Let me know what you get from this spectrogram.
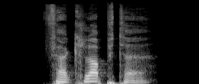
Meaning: inflection of verkloppen: 1. first/third-person singular preterite 2. first/third-person singular subjunctive II
- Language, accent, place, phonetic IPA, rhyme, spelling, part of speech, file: German, Germany, Berlin, [fɛɐ̯ˈklɔptə], -ɔptə, verkloppte, adjective / verb, De-verkloppte.ogg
